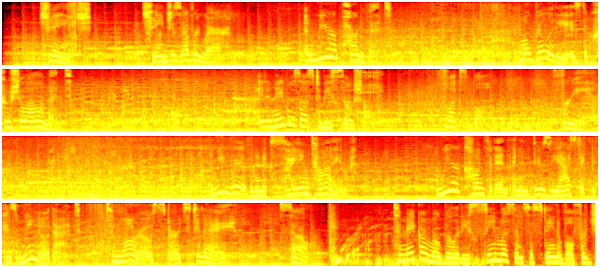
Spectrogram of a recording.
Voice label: HIP COOL MOTIVATIONAL; D'Ieteren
